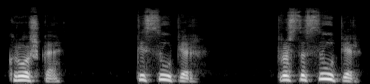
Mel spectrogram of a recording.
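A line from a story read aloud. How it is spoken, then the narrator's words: Hoarse. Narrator (Russian): хрипло произнес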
